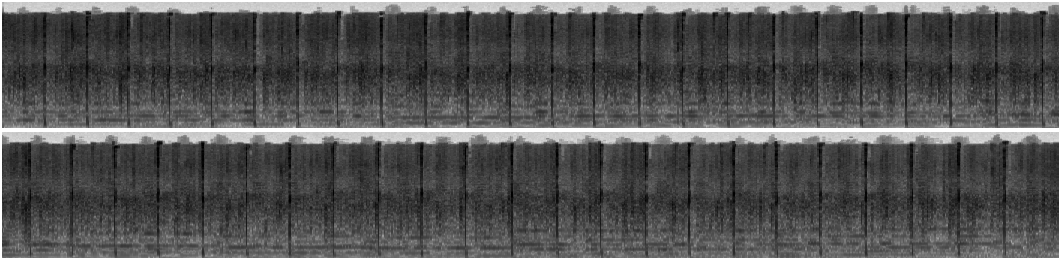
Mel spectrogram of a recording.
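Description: Loud, sustained audience applause fills the whole stretch, the clapping falling into a steady rhythmic beat over music playing underneath, with no one speaking.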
